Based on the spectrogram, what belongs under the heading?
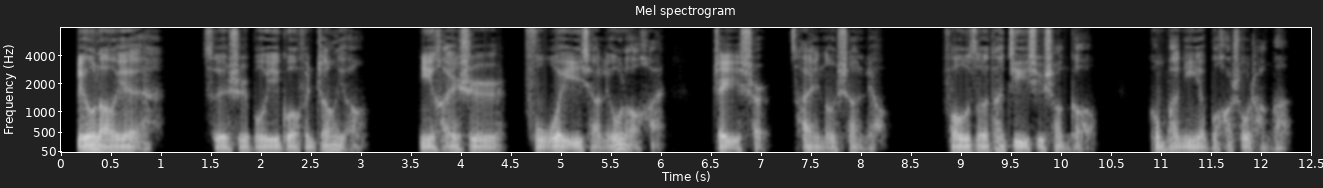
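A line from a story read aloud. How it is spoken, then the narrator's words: Hurried, soft voice. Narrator (Chinese): 王如清赶紧就轻声说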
